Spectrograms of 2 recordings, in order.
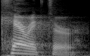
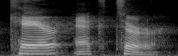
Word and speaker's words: character: A character, care-actor, a care-actor, character, a character. Donc on a notre accent tonique ici, care-actor, faut bien faire le en American English.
